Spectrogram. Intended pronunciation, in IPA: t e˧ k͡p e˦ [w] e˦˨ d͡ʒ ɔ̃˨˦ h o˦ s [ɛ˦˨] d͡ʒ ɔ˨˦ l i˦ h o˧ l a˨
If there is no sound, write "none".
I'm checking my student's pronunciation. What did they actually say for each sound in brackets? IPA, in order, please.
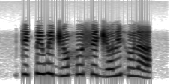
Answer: w, ɛ˦˨

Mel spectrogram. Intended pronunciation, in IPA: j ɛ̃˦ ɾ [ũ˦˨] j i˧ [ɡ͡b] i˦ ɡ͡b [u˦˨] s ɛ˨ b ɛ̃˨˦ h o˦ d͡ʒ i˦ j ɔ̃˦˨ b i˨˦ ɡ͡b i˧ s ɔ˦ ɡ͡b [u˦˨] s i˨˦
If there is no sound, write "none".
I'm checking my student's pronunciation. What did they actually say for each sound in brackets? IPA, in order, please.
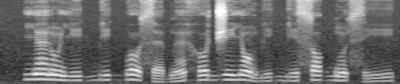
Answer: ũ˧, ɡ͡b, o˦˨, ũ˦˨

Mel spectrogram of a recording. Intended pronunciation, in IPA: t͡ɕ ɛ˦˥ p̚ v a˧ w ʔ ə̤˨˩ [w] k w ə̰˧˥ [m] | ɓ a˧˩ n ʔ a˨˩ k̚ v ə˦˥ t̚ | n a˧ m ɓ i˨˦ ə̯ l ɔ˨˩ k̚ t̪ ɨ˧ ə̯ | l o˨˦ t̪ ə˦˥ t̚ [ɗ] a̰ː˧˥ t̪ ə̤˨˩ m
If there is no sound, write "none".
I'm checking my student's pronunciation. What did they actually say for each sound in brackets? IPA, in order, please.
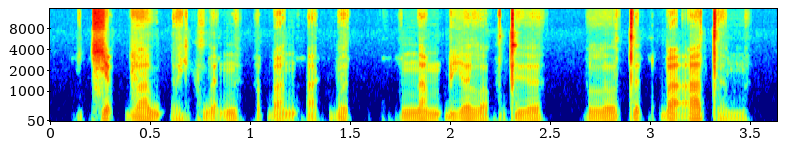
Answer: j, n, ɓ

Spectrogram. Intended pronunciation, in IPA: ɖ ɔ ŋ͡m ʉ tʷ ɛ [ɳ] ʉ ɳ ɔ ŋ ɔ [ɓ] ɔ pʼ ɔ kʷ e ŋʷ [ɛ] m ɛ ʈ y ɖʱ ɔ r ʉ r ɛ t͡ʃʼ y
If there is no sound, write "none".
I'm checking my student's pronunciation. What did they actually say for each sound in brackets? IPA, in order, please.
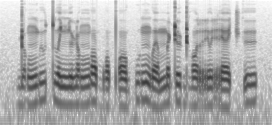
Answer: ɲ, b, ɛ

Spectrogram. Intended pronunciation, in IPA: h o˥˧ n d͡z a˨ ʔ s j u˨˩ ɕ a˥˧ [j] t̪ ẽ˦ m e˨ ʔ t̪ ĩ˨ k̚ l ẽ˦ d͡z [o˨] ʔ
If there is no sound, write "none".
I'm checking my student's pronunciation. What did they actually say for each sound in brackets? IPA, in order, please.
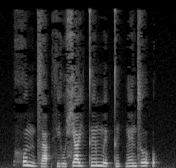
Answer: j, o˦

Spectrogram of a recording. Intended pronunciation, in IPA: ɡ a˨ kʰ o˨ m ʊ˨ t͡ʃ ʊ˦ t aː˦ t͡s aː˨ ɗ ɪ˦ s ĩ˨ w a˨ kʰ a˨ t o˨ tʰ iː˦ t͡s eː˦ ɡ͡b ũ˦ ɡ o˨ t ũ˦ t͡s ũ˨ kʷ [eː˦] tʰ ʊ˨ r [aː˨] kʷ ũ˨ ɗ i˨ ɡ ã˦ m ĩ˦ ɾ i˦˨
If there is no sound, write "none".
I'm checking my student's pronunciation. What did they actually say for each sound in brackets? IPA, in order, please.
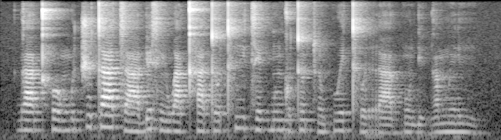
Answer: eː˦, aː˨

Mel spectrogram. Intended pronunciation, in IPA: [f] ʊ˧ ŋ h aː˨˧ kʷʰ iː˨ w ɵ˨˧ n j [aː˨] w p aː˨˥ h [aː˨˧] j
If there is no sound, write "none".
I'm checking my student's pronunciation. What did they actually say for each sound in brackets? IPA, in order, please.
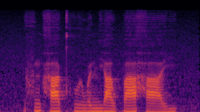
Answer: f, aː˨, aː˨˧

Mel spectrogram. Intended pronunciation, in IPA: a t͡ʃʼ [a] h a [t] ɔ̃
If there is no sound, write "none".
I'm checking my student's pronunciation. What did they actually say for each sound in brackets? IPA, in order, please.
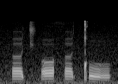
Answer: ɑ, ǃ

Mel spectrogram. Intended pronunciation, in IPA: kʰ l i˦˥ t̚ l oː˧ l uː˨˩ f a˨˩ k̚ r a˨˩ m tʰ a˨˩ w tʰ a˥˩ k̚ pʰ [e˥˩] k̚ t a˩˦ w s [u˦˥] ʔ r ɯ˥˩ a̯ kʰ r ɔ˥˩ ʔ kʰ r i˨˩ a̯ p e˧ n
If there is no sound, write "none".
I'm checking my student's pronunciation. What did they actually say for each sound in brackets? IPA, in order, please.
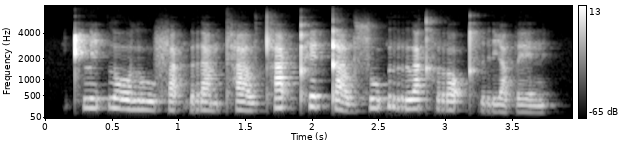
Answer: e˥˩, u˦˥

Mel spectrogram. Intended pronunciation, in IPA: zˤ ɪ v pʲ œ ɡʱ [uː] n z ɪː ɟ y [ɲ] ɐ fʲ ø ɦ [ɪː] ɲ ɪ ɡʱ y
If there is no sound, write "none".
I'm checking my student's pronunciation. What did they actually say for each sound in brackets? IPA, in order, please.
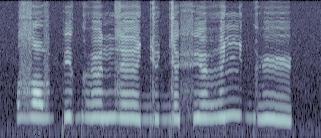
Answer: ʏː, ɟ, ɪ

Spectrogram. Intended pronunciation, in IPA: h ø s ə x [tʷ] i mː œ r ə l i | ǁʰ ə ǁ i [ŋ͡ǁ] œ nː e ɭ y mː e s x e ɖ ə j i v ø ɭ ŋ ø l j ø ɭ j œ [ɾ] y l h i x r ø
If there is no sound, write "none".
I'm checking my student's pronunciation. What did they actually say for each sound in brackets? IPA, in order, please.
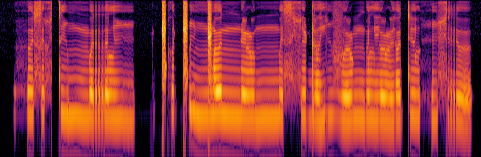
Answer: t, ŋ͡ǁ, t

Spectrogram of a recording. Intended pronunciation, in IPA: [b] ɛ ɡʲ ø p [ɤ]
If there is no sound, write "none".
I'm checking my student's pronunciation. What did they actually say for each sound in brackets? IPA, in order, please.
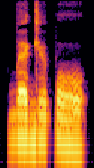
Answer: b, o

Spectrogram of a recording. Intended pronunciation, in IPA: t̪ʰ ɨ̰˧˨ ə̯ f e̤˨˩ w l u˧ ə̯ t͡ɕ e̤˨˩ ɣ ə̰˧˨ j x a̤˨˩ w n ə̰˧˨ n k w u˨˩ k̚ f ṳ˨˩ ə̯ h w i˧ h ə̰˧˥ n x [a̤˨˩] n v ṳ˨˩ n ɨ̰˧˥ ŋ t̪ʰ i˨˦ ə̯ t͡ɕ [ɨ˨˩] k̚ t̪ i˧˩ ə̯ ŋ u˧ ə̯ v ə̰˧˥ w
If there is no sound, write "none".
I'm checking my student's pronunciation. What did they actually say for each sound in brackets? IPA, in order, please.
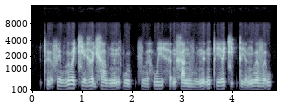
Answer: a˧, ɨ˨˩

